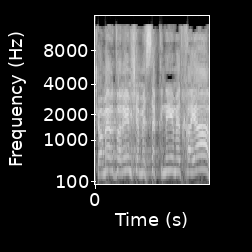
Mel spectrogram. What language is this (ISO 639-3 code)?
heb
